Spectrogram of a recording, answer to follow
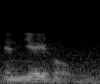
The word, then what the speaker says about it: Añejo: A-N with a squiggle on top, E-J-O. Pronounced Añejo. Very much like certain tequilas are pronounced Añejo.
